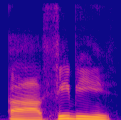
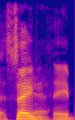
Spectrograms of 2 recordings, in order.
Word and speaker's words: Sebi: So he was about to do a documentary on him because Phoebe, and sorry for saying your name wrong, even though it's a situation. CB. Dr. Sebi, yeah. Sebi.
